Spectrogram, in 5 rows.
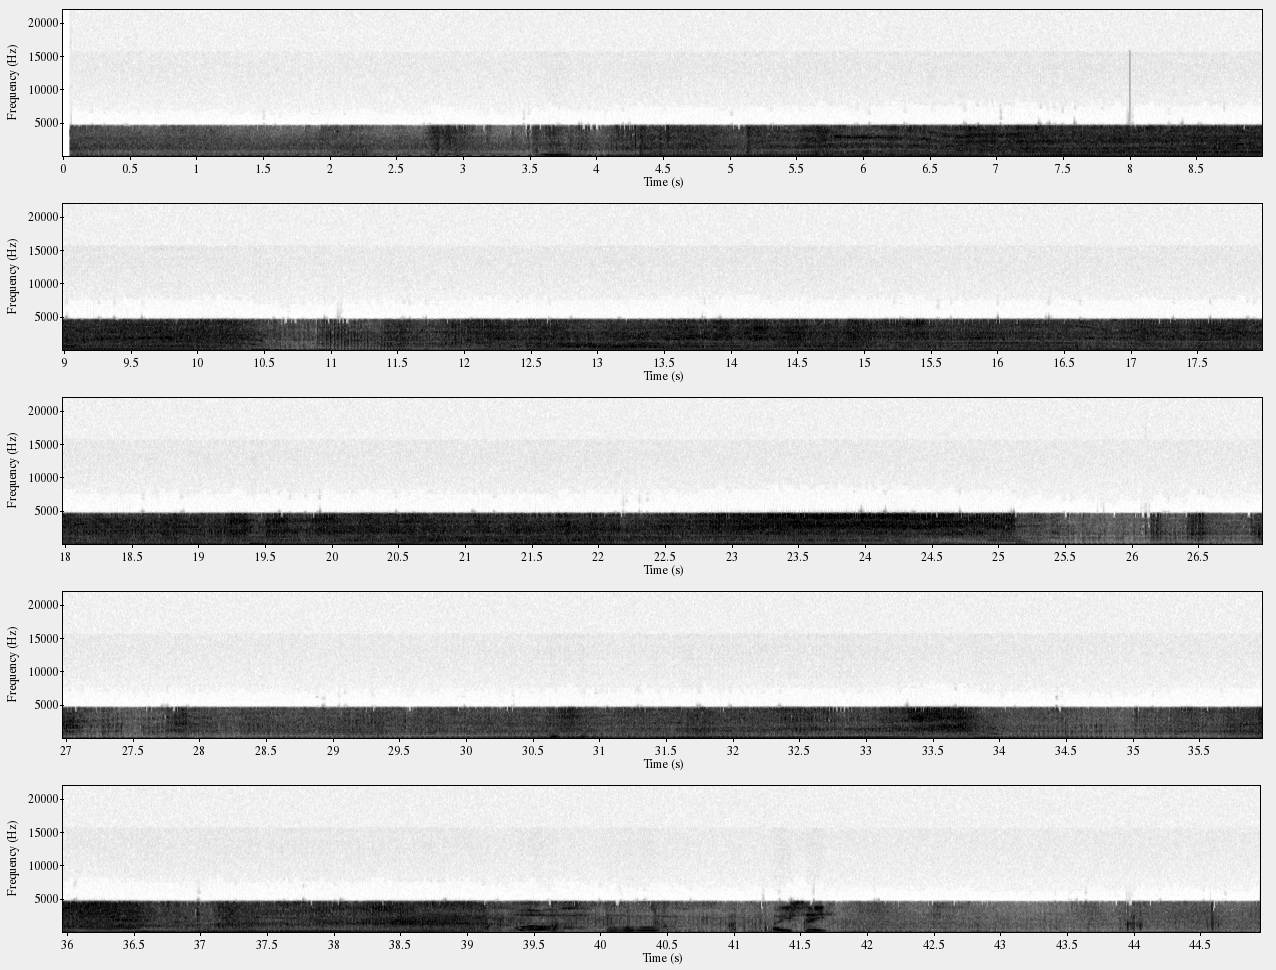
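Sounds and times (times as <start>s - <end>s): quad engine revving: 1.2s - 44.9s.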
